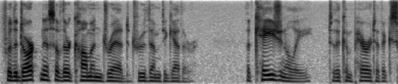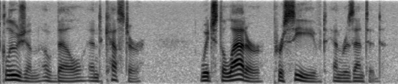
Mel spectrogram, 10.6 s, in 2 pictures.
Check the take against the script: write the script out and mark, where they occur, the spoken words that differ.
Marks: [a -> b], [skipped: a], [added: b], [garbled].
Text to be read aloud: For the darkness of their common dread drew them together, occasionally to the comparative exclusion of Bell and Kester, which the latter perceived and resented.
For the darkness of their common dread drew them together, occasionally to the comparative exclusion of Bell and Kester, which the latter perceived and resented.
